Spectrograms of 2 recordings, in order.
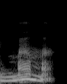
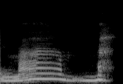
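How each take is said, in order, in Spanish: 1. El acento está en la primera sílaba. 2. El acento está en la última sílaba. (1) "Si yo no le coloco la tildación" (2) "cuando yo lo tildo"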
